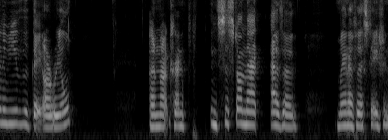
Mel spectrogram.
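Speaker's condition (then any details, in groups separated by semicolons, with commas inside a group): Cerebral palsy; wheelchair user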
